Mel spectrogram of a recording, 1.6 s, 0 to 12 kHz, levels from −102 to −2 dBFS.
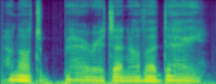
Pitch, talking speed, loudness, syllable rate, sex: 100 Hz, 220 wpm, -17 LUFS, 5.7 syllables/s, male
